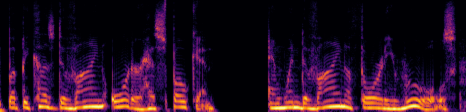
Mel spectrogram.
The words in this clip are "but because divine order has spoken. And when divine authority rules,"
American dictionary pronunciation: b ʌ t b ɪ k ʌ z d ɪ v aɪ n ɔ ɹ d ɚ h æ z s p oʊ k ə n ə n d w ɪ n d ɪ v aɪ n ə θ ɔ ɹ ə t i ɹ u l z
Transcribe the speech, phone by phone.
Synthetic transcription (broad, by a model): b ʌ t b ɪ k ʌ z d ɪ v aɪ n ɔ ɹ d ɚ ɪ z s p oʊ k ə n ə n w ɪ n d ɪ v aɪ n ə θ ɔ ɹ ə t i ɹ u l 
